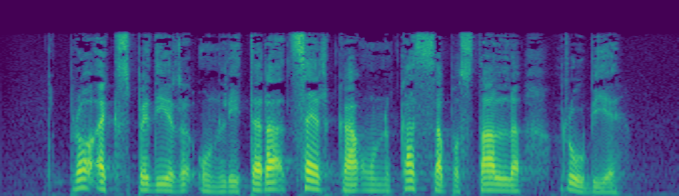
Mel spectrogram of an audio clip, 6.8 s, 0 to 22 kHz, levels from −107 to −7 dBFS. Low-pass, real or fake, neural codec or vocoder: 10.8 kHz; real; none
